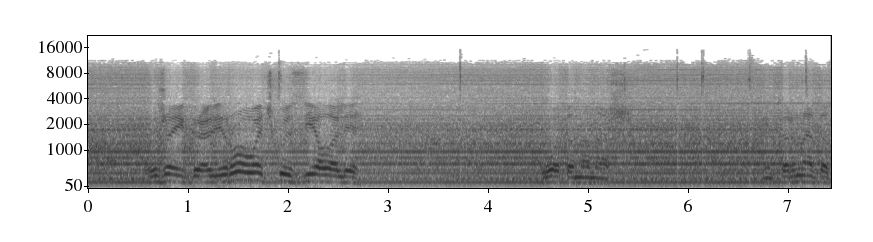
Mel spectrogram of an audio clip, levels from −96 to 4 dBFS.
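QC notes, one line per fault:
No faults heard anywhere in this audio.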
